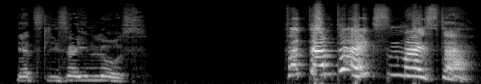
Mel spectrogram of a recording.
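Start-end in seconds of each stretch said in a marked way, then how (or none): 2.8-4.7 very loud, very high, shrill shout with swooping pitch. The judge, just released from a tight grip, curses the man, shouting. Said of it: "schrie der Richter".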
